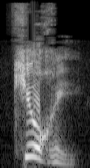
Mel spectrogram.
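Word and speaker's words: Curie: take it now so we tell it as curi although it sounds at curi if you if you listen to any pronunciation it will come as curi curi but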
